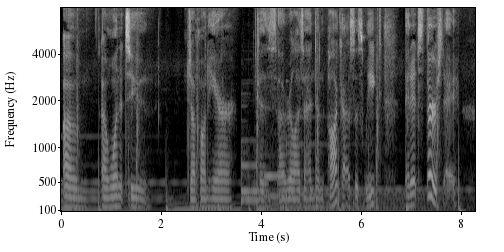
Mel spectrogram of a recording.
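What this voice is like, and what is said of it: Scratchy voice from a cold. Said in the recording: “My voice is a little scratched. I have a little cold.”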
